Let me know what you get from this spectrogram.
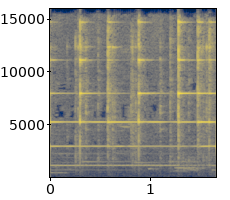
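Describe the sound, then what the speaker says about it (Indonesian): A small bell above a row of doors chimes by itself in a horror scene, bright sustained ringing tones with several light metallic strikes repeating over a held ring. "tiba-tiba lonceng di atasnya berdenting dengan sendirinya"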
